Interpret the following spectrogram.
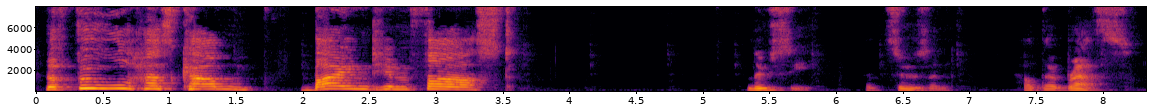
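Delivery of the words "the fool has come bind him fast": high, slow, loud witch command; witch's triumphant order. Acted. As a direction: savour each word as the gloating witch. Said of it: "she cried".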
